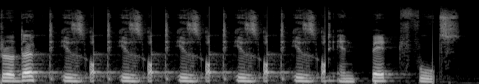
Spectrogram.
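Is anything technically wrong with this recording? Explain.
Yes. From 0.94 s to 3.25 s the speech falls into a broken-record loop: a fragment of about 578 ms plays four times back to back with no change between passes. The likely cause is a stall in the player, encoder or stream, which keeps resending the last fragment it holds instead of moving on. The speech that should have filled those seconds is lost.

At 4.30 s to 4.37 s there is damaged data in the compressed stream. For about 70 ms the decoder meets frames it cannot read correctly, loses sync and hunts for the next valid frame header. The result is a brief chirp, squawk, click or short hole that does not belong to the speech.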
